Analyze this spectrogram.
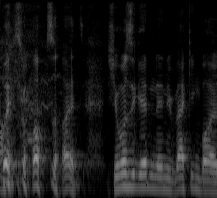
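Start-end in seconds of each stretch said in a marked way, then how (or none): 0.0-1.0 slow, laughing delivery; amused and drawn out. Real, not acted. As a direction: say it through a louder laugh. Laughs at own family story.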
